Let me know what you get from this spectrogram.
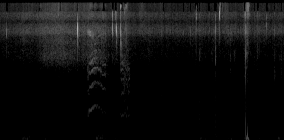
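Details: Newly woken kittens, huddled together for warmth, give loud insistent meows calling for their mother: a faint harmonic mew rising and falling near the two-second mark, then a shorter second cry, over quiet room hiss with soft clicks and a thump.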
